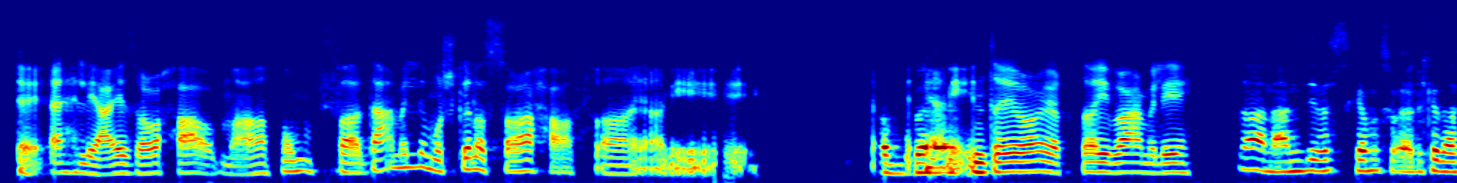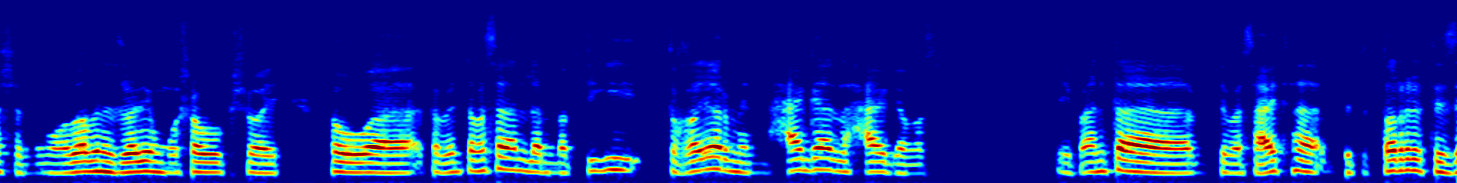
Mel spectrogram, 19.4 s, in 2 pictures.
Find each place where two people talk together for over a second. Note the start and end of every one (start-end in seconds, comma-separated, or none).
none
